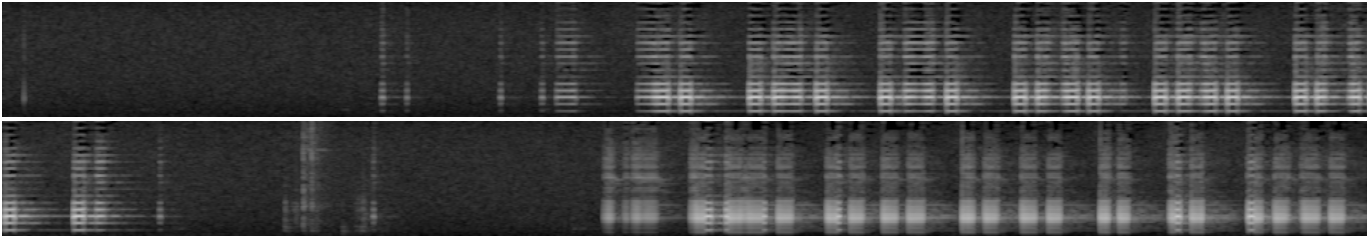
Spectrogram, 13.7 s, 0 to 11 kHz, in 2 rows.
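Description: XP Deus metal detector sounding target tones as objects are swept over its coil: a run of quick high-pitched beeps, about four a second, for a target reading 70. After a pause comes a lower-pitched string of beeps for a target reading 05.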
